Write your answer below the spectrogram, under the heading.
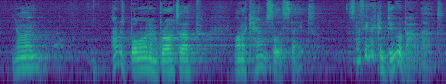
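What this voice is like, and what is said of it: Yorkshire accent. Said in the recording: “I'm from Yorkshire. I have an accent.”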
